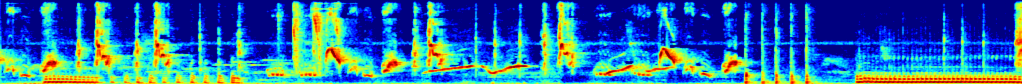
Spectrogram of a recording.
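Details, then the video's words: Long-tailed white-rumped shama from Vietnam, singing persistently and emotionally: rapid ticking clicks, slurred rising and falling whistles, a few harsh rasping notes, ending in a long, loud, buzzy nasal rasp. "MURAI BATU EKOR PANJANG GACOR NGOTOT PENUH EMOSI"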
